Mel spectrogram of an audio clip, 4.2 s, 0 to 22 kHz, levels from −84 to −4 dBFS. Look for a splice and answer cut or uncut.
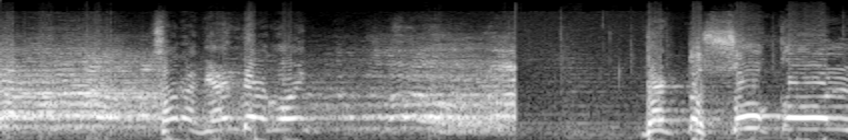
cut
